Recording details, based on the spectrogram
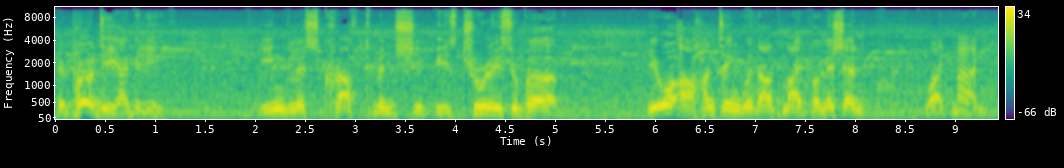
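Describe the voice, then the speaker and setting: An actor playing a menacing slave-trading merchant from Zanzibar, formal, courteous and smoothly imperious, in a radio adventure drama. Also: male voice, medium pitch, sing-song, takes it slowly. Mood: suave menace. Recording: noisy outdoor sound effects behind.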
